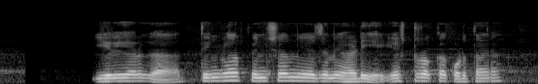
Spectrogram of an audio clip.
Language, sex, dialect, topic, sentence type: Kannada, male, Northeastern, banking, question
